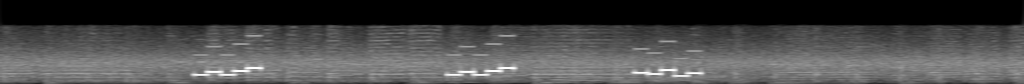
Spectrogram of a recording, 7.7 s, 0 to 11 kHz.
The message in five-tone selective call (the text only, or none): 37388 37388 64915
